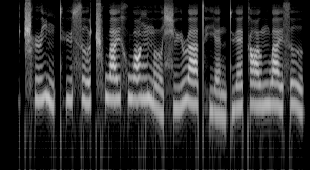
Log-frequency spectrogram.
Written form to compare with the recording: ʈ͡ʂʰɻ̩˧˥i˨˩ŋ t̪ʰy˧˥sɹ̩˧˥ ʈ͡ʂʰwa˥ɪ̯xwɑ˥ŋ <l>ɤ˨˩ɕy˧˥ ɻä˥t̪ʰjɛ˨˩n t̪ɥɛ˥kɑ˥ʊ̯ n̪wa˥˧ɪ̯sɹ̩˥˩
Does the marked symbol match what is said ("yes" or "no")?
no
